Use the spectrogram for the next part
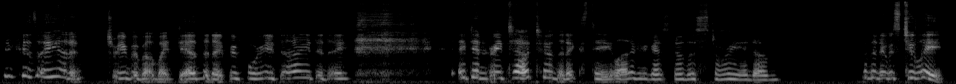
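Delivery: fighting back tears while telling it; real crying, words pushed out; tearful. Real, not acted. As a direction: voice high and breaking with tears. Recounting dad's death, tearful.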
